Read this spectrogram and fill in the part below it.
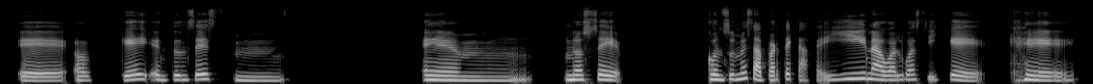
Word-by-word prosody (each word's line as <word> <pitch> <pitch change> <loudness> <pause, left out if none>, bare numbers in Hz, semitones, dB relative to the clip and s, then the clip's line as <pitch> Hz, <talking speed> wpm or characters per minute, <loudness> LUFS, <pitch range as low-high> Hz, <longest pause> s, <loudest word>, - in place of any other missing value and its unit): Eh, 175 -1 +1
okey, 200 +4 -1
entonces, 220 +3 0
mm 180 -2 -5 1.4
em, 190 -1 0 0.3
no 220 +1 +4
sé. 220 -2 +1 0.8
¿Consumes 230 +4 +2
aparte 205 +3 +3
cafeína, 240 +3 +1
o 205 - +2
algo 210 +2 -1
así 170 - -6
que, 190 -6 +1 0.2
que 195 -1 +1
205 Hz, 80 wpm, -23 LUFS, 185-225 Hz, 1.4 s, no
